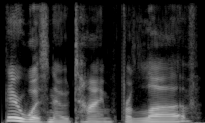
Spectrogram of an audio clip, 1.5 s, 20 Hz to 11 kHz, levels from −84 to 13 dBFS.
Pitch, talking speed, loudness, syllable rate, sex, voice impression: 175 Hz, 235 wpm, -19 LUFS, 4.6 syllables/s, female, very feminine, slightly adult-like, slightly thin, tensed, slightly powerful, bright, slightly soft, clear, fluent, cool, intellectual, very refreshing, sincere, calm, friendly, slightly reassuring, very unique, slightly elegant, wild, slightly sweet, very lively, kind, slightly intense, slightly sharp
